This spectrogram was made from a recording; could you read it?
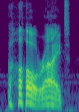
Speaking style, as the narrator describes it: I laughed awkwardly

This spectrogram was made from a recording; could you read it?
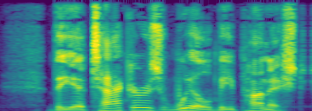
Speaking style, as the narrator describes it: she said

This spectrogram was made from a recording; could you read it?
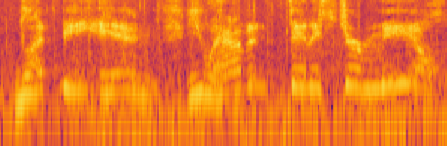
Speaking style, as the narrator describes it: screamed

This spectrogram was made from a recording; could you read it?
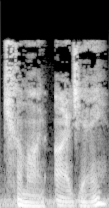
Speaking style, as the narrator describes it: she giggled

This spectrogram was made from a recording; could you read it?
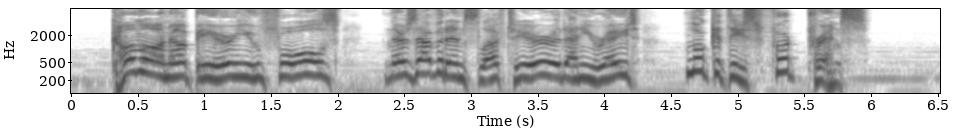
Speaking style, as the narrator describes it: Crabshaw, his voice cracked with sobs, shouted back

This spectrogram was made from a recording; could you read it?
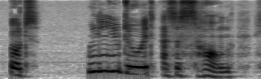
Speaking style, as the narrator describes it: He asked eagerly

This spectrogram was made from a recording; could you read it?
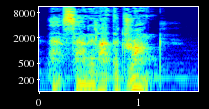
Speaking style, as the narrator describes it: Ralph whispered

